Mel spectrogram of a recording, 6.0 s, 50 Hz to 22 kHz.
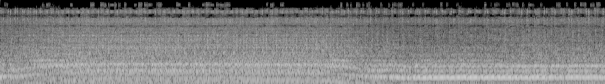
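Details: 1995 Lexus SC400 V8, long-sitting, after a new timing belt, water pump, pulleys, plugs, wires, cap and rotor: idling with a light, fast, uneven tapping from the top end, bank 2; cause unknown.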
